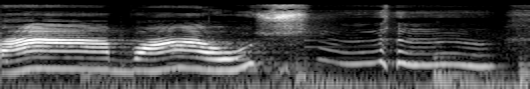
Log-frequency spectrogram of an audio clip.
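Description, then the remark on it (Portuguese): A person mimics a girl's crying: loud, wavering whimpering wails that rise and fall in pitch, broken by a brief breathy gasp midway, then a sobbing moan. “Mas não era um choro comum do tipo”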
